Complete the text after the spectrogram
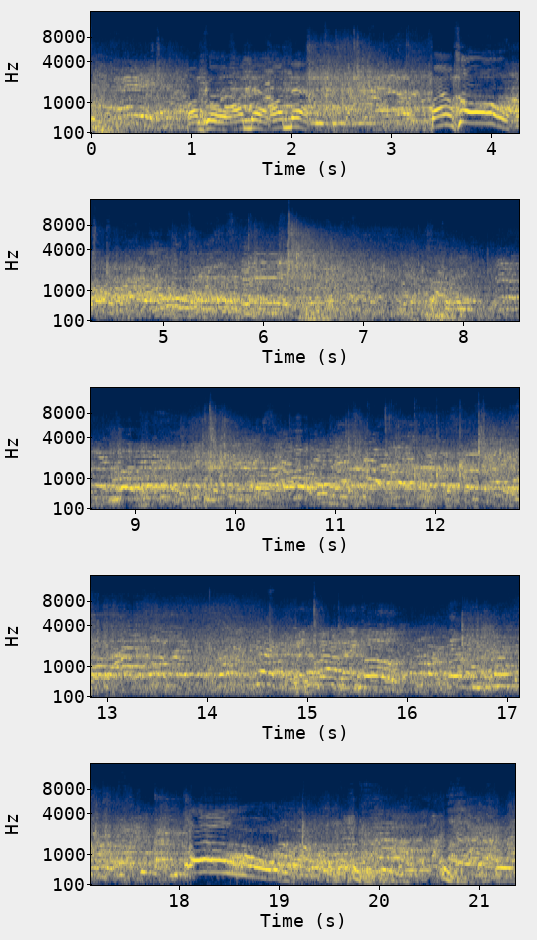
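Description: A crowd of spectators chatters and calls out nearby in a large echoing hall.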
